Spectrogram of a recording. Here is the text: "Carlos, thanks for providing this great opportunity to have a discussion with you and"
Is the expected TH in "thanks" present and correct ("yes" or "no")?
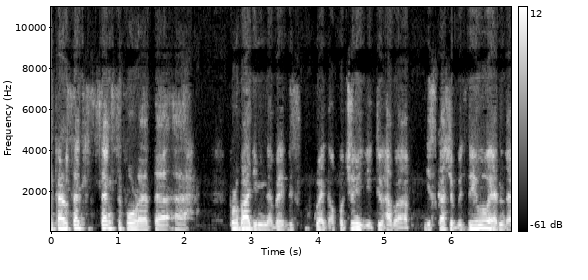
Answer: no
